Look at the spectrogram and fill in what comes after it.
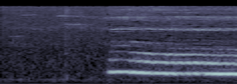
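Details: Male Alaskan Malamute answering a neighbouring female dog's morning whining through an open window; a brief, clear, sustained tonal howl begins after half a second of quiet and holds a steady, slightly falling pitch.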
